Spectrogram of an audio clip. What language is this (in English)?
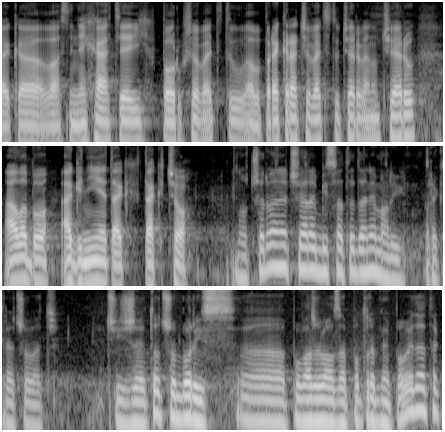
Slovak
